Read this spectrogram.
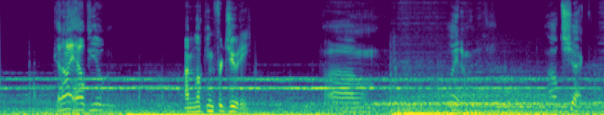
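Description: A man speaks in short phrases.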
